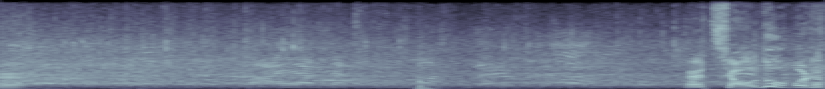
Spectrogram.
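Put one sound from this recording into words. A crowd murmurs and cheers in a large hall.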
